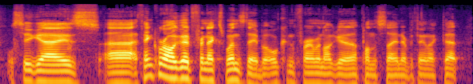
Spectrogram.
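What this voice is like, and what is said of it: Hoarse, fading voice. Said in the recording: “I'm losing my voice”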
